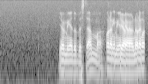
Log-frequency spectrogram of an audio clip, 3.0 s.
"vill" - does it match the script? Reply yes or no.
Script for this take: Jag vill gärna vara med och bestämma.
no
